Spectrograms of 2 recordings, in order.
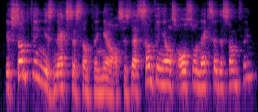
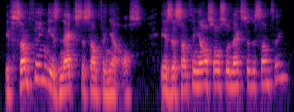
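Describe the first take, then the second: First: It is said at normal speed. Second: It is said slowly.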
